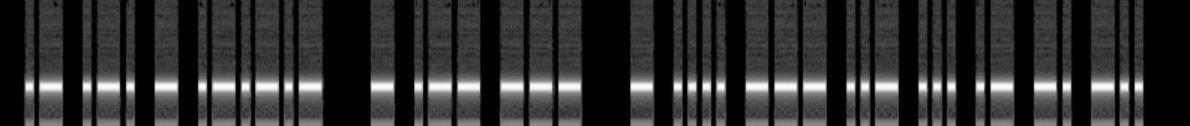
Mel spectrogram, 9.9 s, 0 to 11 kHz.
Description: Morse code, heard as a keyed tone, about 20 wpm, 1000 Hz. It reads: ART. TWO THOUSAND
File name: qotdfiles / 20wpm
